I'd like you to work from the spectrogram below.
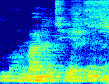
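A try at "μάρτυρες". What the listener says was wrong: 저 입술을 바라봐야 돼. 그래야 제대로 발음할 수가 있어요. 저 입술. 마르튀레스. 튀자가 위자입니다. 마르튀레스.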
